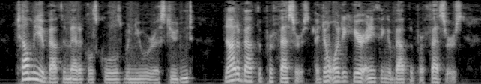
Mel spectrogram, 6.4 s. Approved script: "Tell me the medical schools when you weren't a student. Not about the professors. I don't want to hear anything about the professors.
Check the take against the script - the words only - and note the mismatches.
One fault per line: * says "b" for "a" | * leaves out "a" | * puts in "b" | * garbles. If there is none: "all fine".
* puts in "about"
* says "were" for "weren't"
